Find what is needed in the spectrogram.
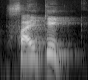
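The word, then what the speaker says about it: psychic: यहाँ पर भी देखेंगे आप साइकिक, यहाँ पे पी भी साइलेंट होता है, ये भी आपको बता देता हूँ, पी भी साइलेंट होता है यहाँ पे, केवल साइकिक पढ़ते हैं, मानसिक को साइकिक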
